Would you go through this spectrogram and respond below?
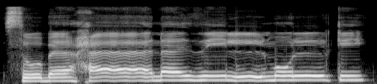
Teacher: এই বা কলকলার হরফ নিচের দিকে ধাবিত করে ধাক্কা দিয়ে উচ্চারণ করব।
